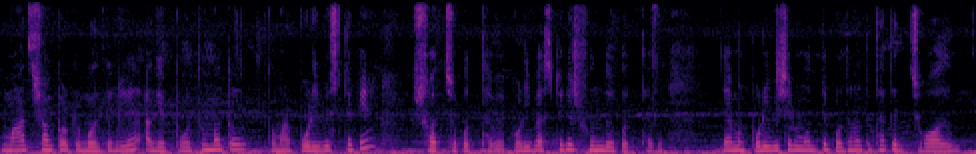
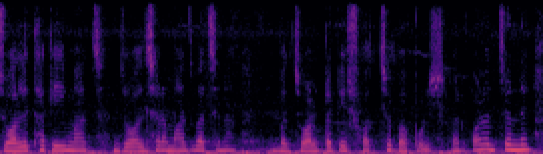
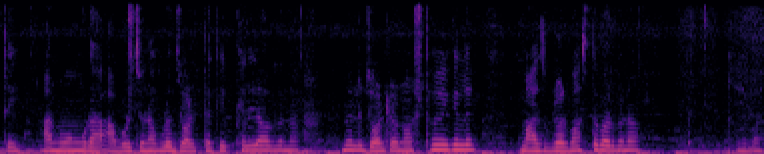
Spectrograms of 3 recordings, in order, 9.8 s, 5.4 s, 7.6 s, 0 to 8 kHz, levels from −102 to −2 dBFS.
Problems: constant background noise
